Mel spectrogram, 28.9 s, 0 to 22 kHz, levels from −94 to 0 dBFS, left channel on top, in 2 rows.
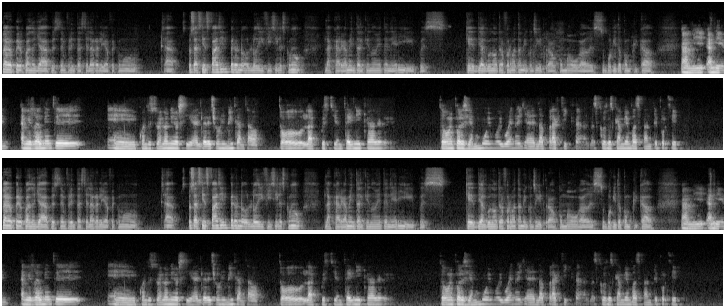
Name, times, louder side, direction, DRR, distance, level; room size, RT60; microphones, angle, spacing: voice 1, 0.0-2.7 3.2-3.5 3.7-6.1 6.4-8.8 9.3-13.5 14.2-14.3, right 2 dB, 70° right, 1.6 m, -28 dB
voice 2, 13.6-14.5 14.8-16.0 16.6-19.6 20.0-22.2 23.2-25.6 25.9-27.9, left 4 dB, 80° left, 0.7 m, -20 dB
13.5 x 10.5 x 4.0 m
head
